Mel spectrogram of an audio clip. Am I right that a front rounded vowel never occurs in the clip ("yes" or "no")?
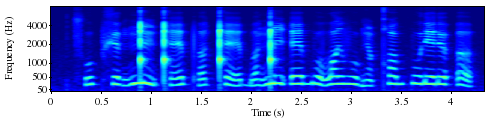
yes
